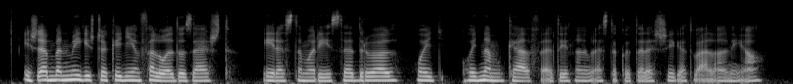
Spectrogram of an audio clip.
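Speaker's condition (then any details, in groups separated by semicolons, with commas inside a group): No condition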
